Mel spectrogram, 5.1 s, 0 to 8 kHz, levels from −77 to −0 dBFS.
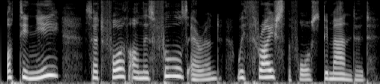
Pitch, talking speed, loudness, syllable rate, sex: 220 Hz, 140 wpm, -16 LUFS, 4.5 syllables/s, female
